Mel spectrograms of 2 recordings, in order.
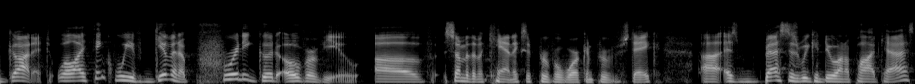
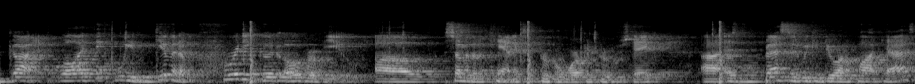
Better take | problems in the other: first | background sound (Microwave oven); 13 dB below the speech // room echo; dies away in 1.2 s

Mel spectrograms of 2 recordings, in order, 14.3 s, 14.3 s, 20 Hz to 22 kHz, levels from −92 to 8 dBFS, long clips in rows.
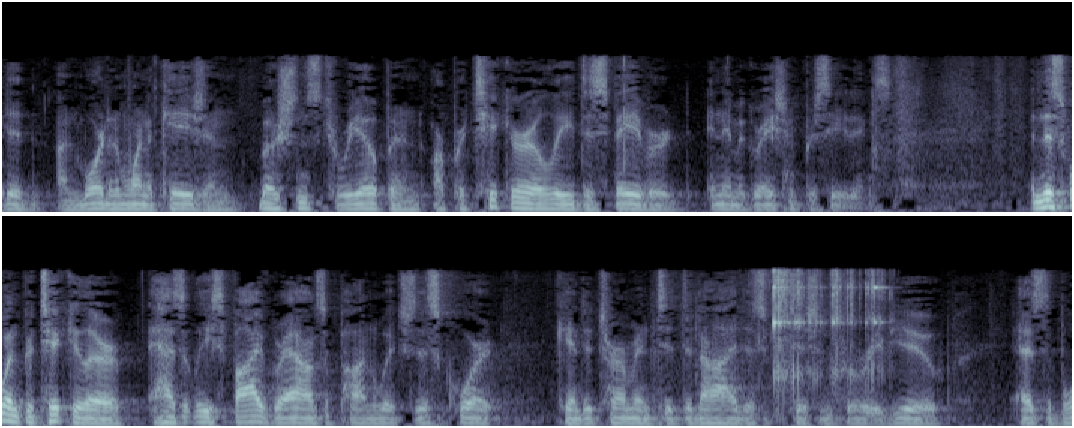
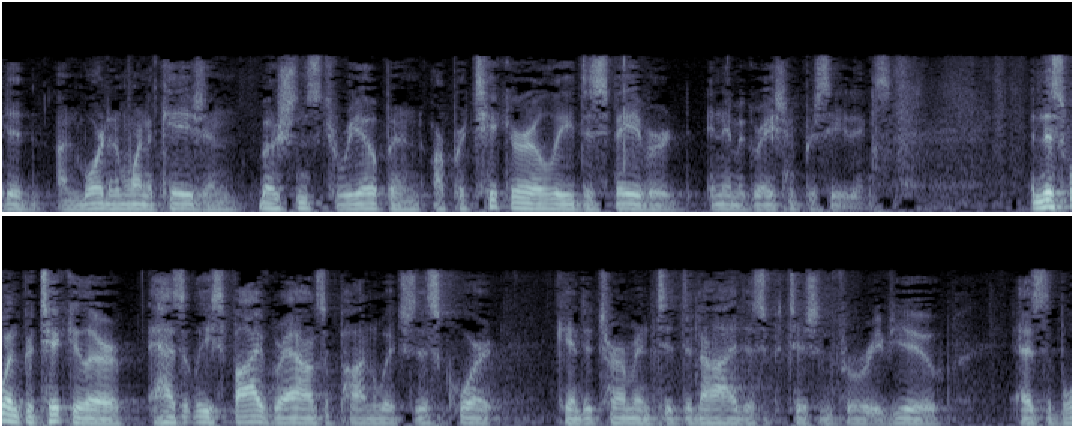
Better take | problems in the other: second | background sound (Coin (dropping) / Glass); as loud as the speech

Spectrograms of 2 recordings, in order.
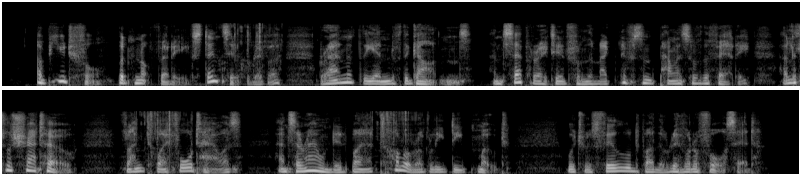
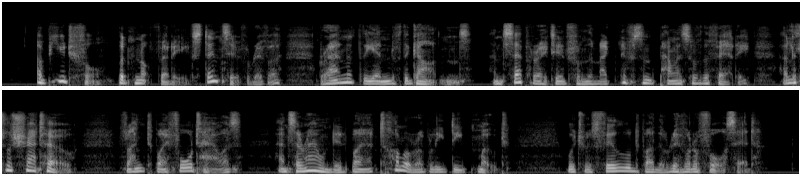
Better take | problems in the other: second | noise reduction (neural mask model Resemble Enhance denoiser)

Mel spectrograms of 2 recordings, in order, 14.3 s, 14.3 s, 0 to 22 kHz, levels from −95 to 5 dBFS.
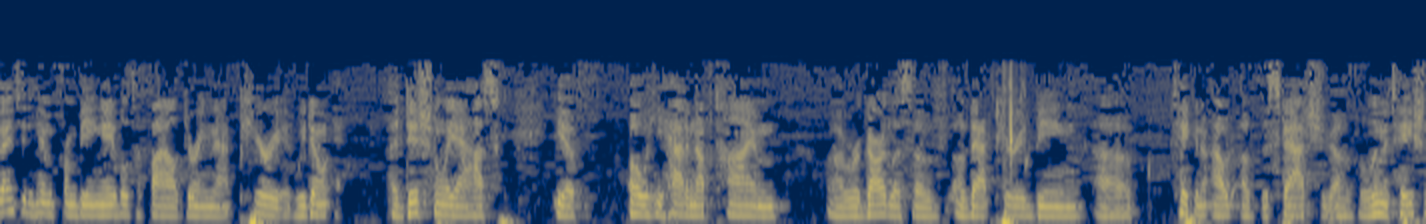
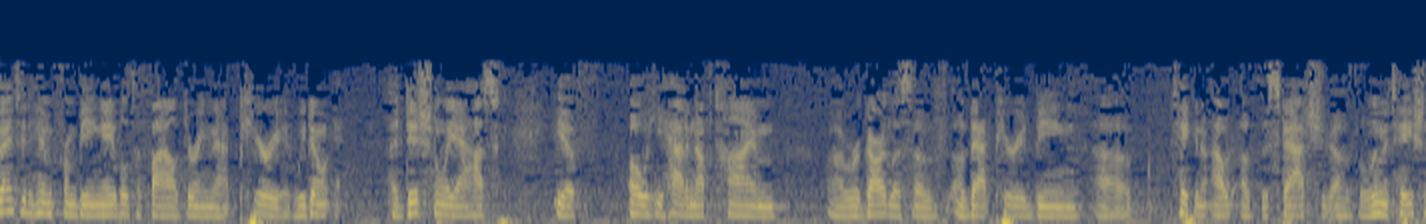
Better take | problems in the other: second | noise reduction (classical method Wiener filter)

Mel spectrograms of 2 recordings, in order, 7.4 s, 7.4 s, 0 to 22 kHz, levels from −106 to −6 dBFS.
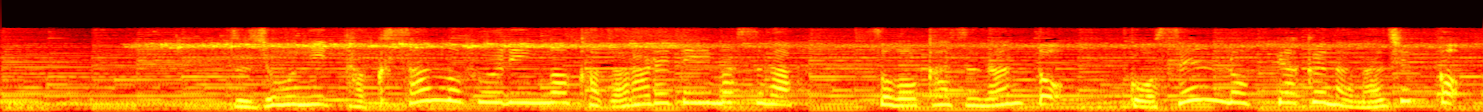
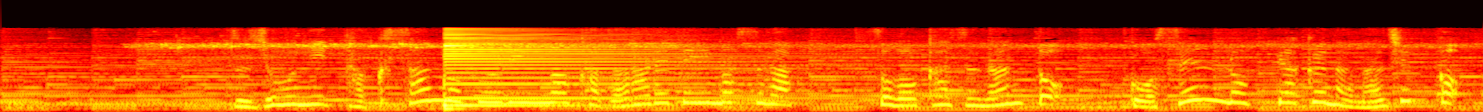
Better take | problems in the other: first | background sound (Acoustic guitar); 3 dB below the speech

